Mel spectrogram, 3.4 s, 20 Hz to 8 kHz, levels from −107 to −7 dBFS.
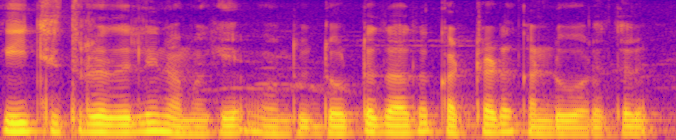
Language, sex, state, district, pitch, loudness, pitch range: Kannada, male, Karnataka, Bangalore, 120 Hz, -16 LUFS, 110-135 Hz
